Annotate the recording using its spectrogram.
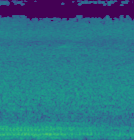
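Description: A low, steady motor rumble that eases off a little after the first second.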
